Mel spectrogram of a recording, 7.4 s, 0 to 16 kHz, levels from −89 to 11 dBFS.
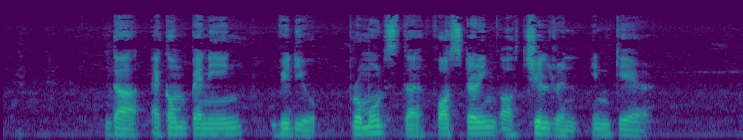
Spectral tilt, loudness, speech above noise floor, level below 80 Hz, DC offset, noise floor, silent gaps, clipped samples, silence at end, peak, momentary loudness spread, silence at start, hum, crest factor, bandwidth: -3.5 dB/octave; -31 LUFS; 36 dB; -64 dBFS; under 0.1%; -67 dBFS; none; under 0.1%; 0.95 s; -10 dBFS; 11 LU; 1.05 s; none; 22 dB; 11.5 kHz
